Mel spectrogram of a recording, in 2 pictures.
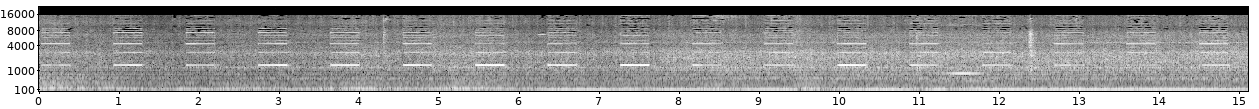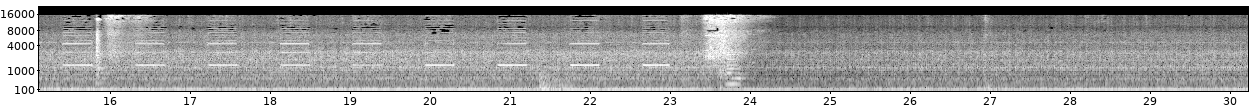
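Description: A dump truck's reverse alarm beeping at an even pace over its idling diesel engine as the truck backs up to be hitched to a trailer. About three-quarters of the way through, the beeping stops and there is a short, loud hiss of air from the truck's brakes.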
